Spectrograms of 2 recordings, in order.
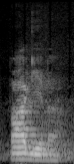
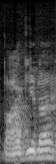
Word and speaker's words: pagina: Pagina na pronúncia clássica da antiguidade, pagina na pronúncia italiana moderna.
